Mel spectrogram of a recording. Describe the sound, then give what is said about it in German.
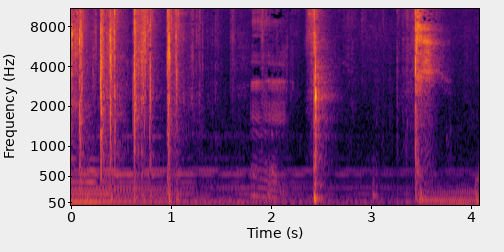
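Playing cards are shuffled and a card is drawn during a card reading, giving a few sharp snapping slaps and light rustles separated by short pauses. “Konzentrieren Sie sich auf die Karten, mischen und ziehen noch eine Karte, bitte”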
